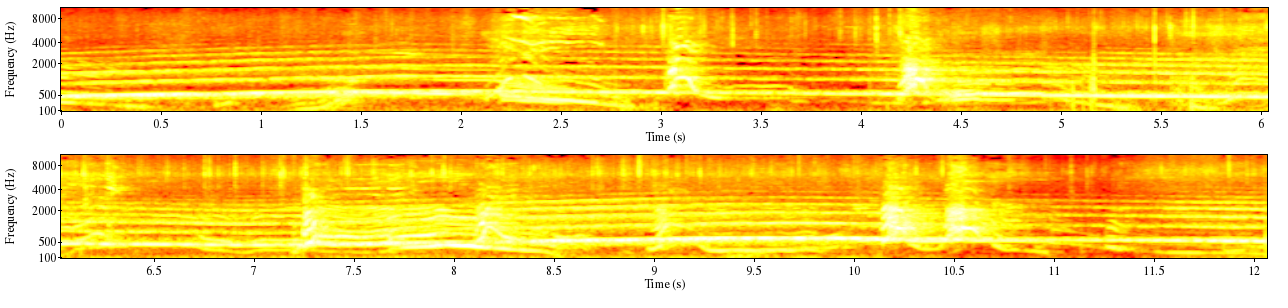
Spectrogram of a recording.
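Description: Outdoor civil defense warning siren sounding in its monthly test, a steady wail that slowly rises and falls in pitch. Dogs howl along with it, gliding up and down beneath the siren, and give several sharp barks, the loudest moments, a few seconds apart.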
